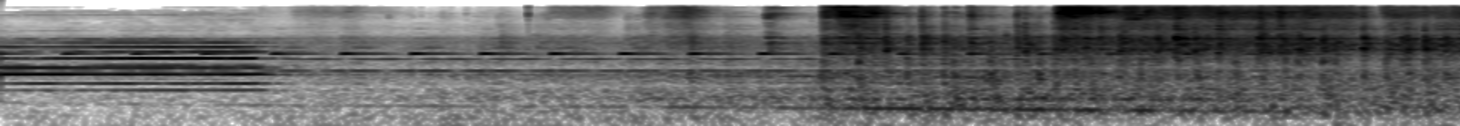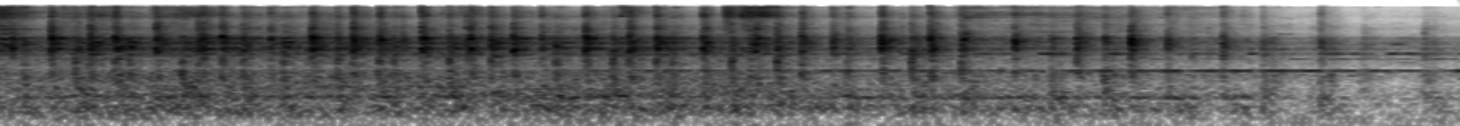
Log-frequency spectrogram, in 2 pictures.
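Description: Passenger train sounding a long multi-note horn that cuts off about two seconds in, then passing close by. Its engine drones and its wheels clatter and click over the rail joints as the carriages go by.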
